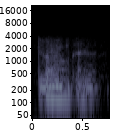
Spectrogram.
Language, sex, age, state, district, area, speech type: Kashmiri, male, 30-45, Jammu and Kashmir, Kupwara, rural, conversation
